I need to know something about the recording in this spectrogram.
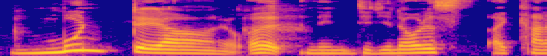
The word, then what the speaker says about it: Munteanu: Montiano, it's it's pronounced Montano.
